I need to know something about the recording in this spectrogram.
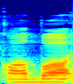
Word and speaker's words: qadha: Bacanya qadha, jangan ketentuan.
